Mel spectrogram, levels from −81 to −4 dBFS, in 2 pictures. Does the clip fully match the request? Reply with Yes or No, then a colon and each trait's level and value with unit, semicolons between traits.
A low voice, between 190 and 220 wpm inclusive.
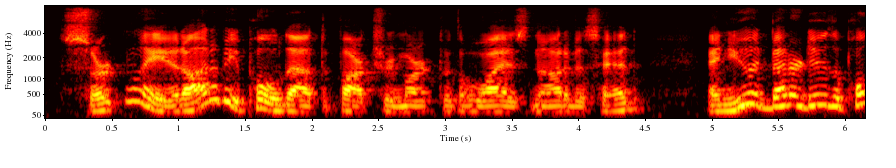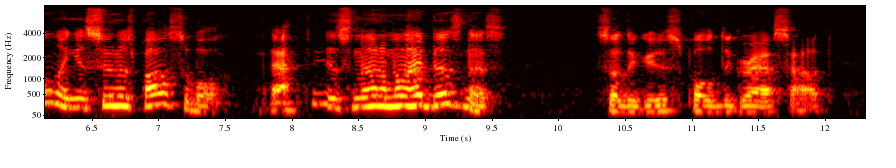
No: high, 190 Hz; average, 195 wpm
